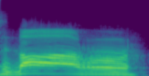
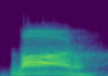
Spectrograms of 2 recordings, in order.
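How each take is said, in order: First: The final r is held and doubled. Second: The final r is short and single. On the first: The letter carries a shadda. The speaker calls it right. "But there's a shadda on it. So it's dar" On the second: The letter has no shadda. The speaker calls it wrong. "if it were this, it would be just Bar"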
